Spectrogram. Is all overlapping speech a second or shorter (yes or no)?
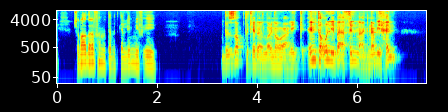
yes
